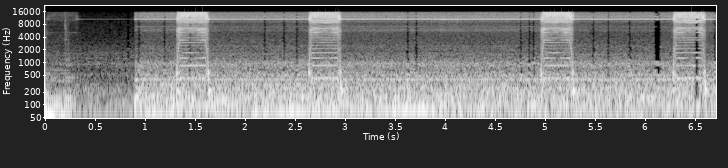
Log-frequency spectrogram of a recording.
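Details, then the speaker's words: Stepper motor being test-driven at 12 volts by a microcontroller for an IBM PS/2 hard drive head fix, after correcting miswired coils to red-blue and green-black. Short, even bursts of thin stepping whine. Normal stepper operation. "let's try again with the correct wiring let's turn on 12 volts it is working"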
